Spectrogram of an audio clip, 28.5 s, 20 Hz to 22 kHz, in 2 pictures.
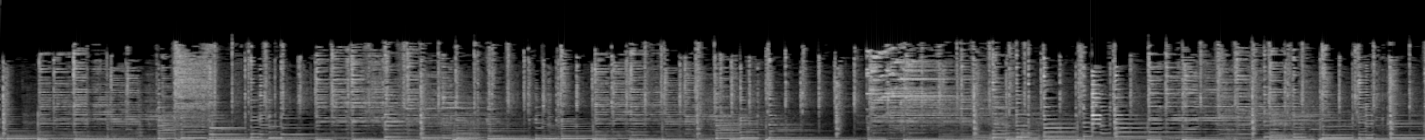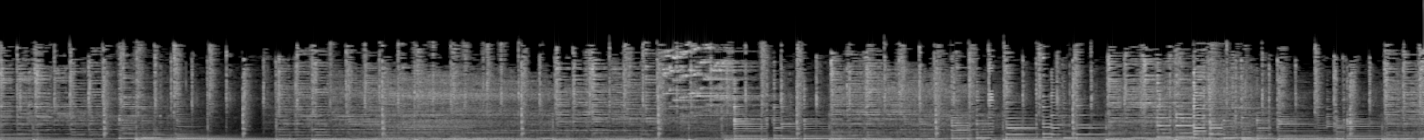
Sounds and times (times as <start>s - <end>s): Acoustic guitar: 0.0s - 28.4s
Strum: 0.0s - 28.4s
Electric guitar: 12.3s - 28.4s.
